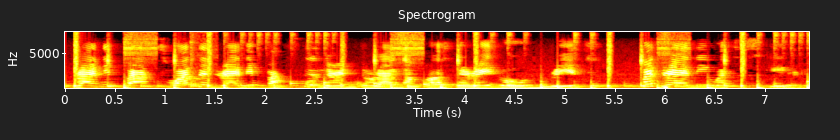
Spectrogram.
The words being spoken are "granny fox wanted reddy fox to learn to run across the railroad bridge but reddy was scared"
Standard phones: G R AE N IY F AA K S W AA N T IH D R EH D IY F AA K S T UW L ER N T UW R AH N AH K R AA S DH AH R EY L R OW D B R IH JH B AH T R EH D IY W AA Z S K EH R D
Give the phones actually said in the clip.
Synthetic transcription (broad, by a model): R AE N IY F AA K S W AA N T IH D R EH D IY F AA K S T UW L ER N T UW R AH N AH K R AA S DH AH R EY R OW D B R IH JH B AH T R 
